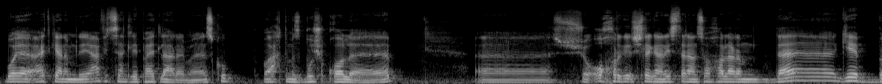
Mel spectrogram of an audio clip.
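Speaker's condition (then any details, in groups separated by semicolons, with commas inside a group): No condition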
